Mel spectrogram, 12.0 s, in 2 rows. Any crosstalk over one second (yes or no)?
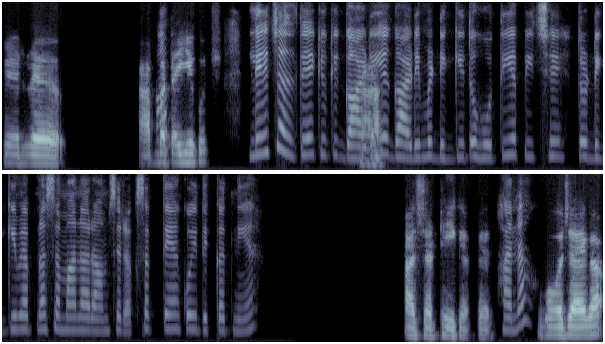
no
